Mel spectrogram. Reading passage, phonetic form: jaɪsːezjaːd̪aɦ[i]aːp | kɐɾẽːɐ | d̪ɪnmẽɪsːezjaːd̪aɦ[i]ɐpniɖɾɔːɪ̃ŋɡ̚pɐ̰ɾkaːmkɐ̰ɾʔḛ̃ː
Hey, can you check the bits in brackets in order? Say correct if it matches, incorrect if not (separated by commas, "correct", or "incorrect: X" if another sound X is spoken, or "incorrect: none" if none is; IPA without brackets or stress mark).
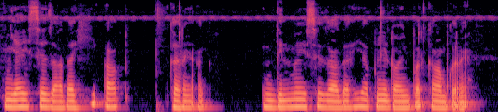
correct, correct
